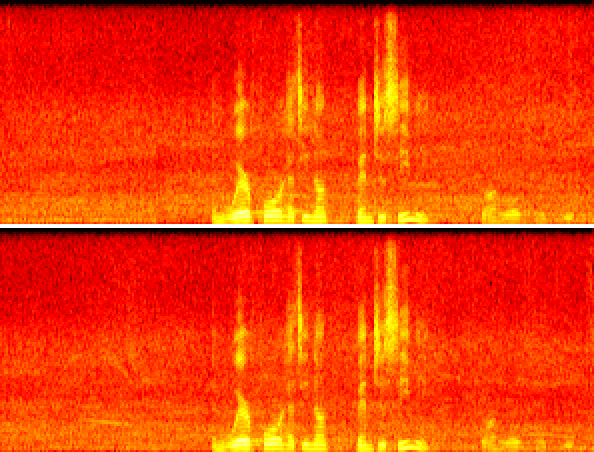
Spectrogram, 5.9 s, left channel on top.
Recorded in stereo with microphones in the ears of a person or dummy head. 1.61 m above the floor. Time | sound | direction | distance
2.1 | a man speaking | 5° left (ahead or behind) | 0.7 m
4.8 | a man speaking | 25° left (ahead or behind) | 1.2 m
